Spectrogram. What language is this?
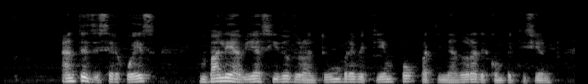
Spanish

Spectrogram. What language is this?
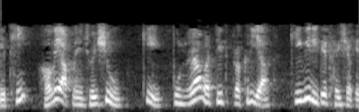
Gujarati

